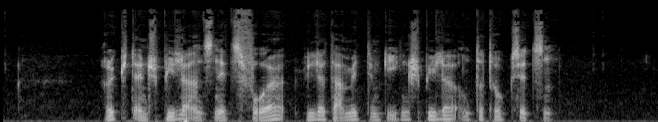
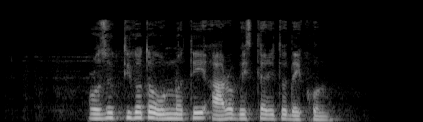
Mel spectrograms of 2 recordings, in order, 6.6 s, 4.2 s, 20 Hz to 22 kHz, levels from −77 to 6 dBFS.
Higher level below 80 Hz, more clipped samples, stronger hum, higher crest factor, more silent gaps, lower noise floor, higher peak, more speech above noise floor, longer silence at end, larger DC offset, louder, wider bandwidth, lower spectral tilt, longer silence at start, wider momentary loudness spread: first, -38 dBFS vs -62 dBFS; neither; neither; about the same, 20 dB vs 16 dB; neither; second, -55 dBFS vs -81 dBFS; first, 0 dBFS vs -8 dBFS; second, 36 dB vs 60 dB; first, 1.05 s vs 0.9 s; neither; first, -17 LUFS vs -23 LUFS; first, 16.5 kHz vs 11.5 kHz; second, -3.5 dB/octave vs -7 dB/octave; about the same, 1 s vs 0.9 s; about the same, 8 LU vs 8 LU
